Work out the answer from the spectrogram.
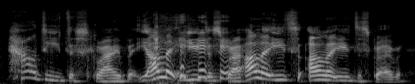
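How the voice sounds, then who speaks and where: A man's voice: high voice, wildly swooping pitch, normal speed, bright, forceful tone. A man co-hosting a podcast in casual chat, blunt and swearing freely. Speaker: podcast co-host. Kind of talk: casual chat about films and shows.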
